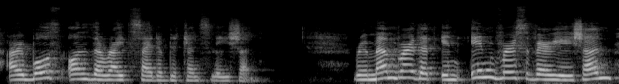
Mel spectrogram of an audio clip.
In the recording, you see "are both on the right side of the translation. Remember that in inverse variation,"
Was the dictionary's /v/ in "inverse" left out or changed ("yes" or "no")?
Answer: no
